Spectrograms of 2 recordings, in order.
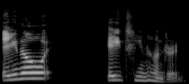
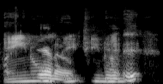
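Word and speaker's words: Anno 1800: Is it It's pronounced ano 1800. Oh, cool. Yes. Did you say anal 1800?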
